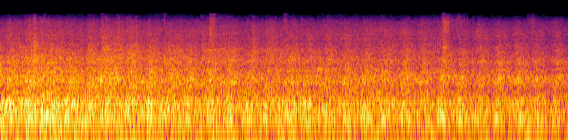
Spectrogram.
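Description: A train's wagons rolling past, their wheels clicking over the rail joints in a steady clatter that eases off slightly.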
